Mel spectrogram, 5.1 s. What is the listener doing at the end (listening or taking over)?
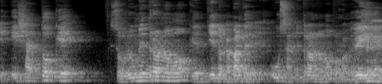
listening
